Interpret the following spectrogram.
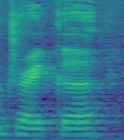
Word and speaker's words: Drejka: the case of michael draca and if i say dredge at any point in this uh video just know that it's because his name is spelled like it's drejka and not draco if y'all knew about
